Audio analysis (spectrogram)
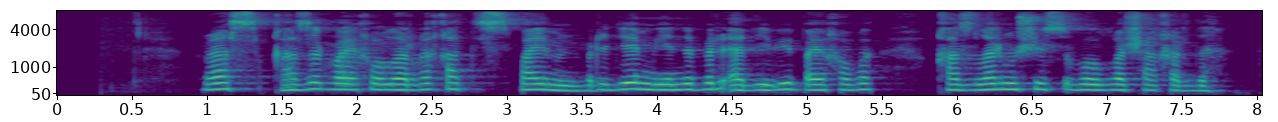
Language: Kazakh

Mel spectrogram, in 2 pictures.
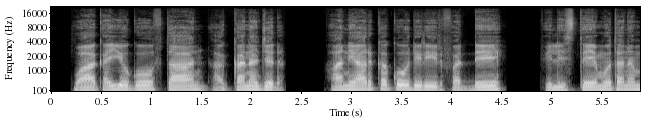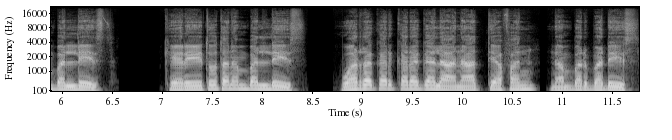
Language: Oromo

